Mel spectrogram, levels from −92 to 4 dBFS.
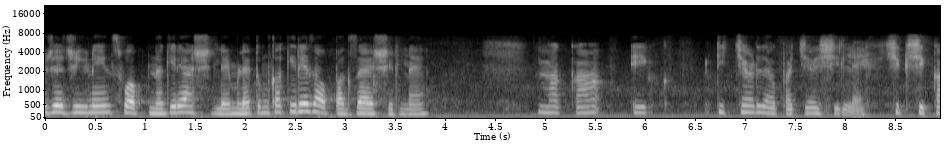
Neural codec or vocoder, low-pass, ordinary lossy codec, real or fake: none; 7.2 kHz; none; real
